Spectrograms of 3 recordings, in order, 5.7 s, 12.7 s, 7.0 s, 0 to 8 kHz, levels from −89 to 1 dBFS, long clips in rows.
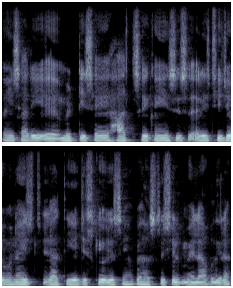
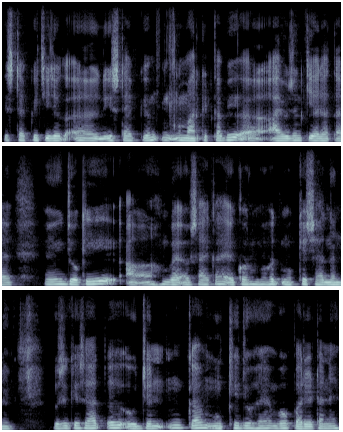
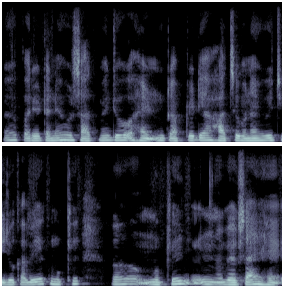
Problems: constant background noise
